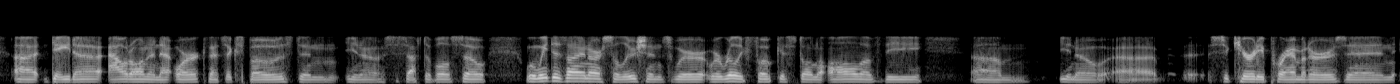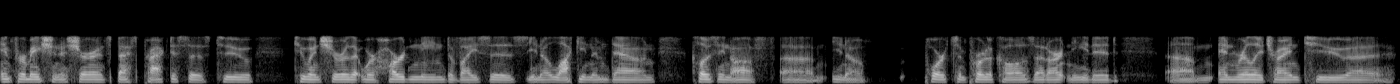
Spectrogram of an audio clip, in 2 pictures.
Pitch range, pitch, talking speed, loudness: 110-120 Hz, 115 Hz, 140 wpm, -23 LUFS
